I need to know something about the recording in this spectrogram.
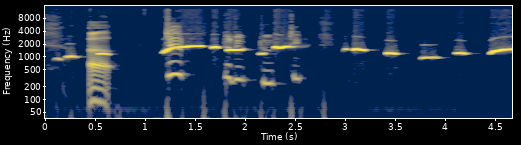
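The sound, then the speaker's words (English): Someone whistles the jaunty theme tune of The Andy Griffith Show, a steady run of clear, bright notes with short gaps between phrases, after a brief burst of other sound at the very start. “One you would most definitely whistle along to.”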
